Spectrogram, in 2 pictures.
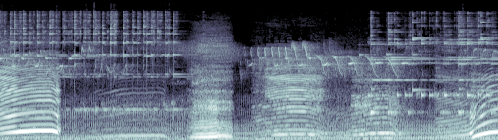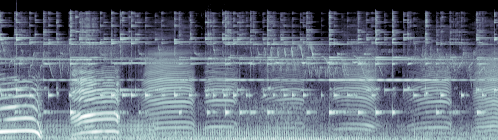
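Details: Herd of tame cows mooing as they are driven toward the pen in the morning, calling one another to gather; many overlapping moos, some rising and falling, with constant cowbell clinking throughout.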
